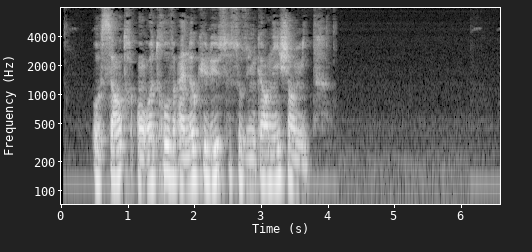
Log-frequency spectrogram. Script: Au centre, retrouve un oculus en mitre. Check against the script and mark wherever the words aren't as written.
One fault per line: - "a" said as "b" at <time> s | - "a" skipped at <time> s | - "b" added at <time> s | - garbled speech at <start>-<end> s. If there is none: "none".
- "on" added at 1.1 s
- "sous une corniche" added at 2.4 s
